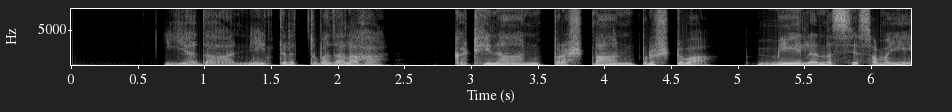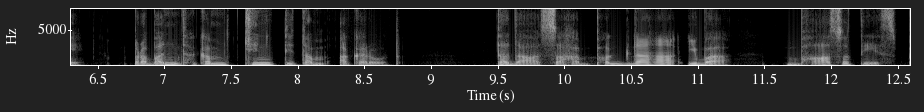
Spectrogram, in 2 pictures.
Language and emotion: Sanskrit, sad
